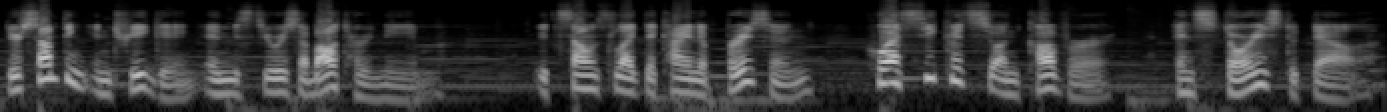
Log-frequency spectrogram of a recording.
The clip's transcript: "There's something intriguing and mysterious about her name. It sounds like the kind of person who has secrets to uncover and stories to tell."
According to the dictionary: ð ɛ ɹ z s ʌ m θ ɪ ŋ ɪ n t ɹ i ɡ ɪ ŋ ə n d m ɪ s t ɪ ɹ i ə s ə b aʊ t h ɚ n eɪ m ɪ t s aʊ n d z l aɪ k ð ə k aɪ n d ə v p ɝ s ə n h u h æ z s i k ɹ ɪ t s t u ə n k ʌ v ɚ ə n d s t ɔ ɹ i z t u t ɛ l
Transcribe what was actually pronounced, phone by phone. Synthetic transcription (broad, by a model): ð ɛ ɹ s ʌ m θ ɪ ŋ ɪ n t ɹ i ɡ ɪ ŋ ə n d m ɪ s t ɪ ɹ i ə s ə b aʊ t h ɚ n eɪ m ɪ t s aʊ n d s l aɪ k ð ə k aɪ n d ə v p ɝ s ə n h u h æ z s i k ɹ ɪ t s t u ə n k ʌ v ɚ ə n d s t ɔ ɹ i s t u t ɛ l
